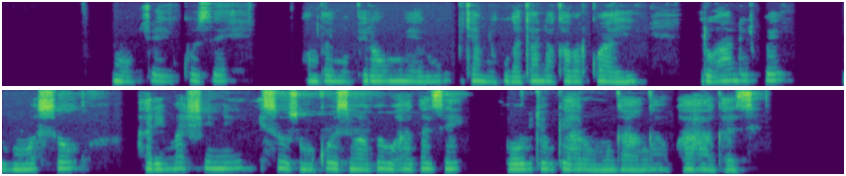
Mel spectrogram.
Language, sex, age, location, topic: Kinyarwanda, female, 25-35, Kigali, health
